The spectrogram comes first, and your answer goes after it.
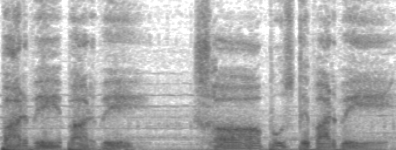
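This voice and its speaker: A man voicing the solemn, protective ghost of a young man in a horror cartoon, speaking in an ominous, deliberate way. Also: sits low, very animated, creaky, over music, full character voice. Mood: urgent, eerie. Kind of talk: Bengali horror cartoon voice acting.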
